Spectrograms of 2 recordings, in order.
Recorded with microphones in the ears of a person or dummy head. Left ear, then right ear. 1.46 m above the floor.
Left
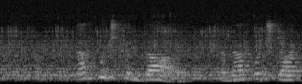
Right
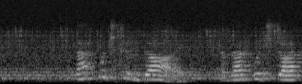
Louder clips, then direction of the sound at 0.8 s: Even; 20° right (ahead or behind).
